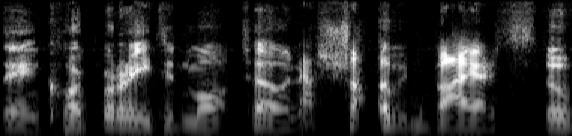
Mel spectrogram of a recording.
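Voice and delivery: poor, put-on, bad Scottish accent. Reading out a viewer's message: bad Scottish accent. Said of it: "Probably the worst Scottish accent I've ever done".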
